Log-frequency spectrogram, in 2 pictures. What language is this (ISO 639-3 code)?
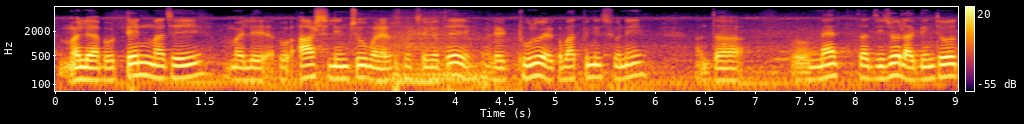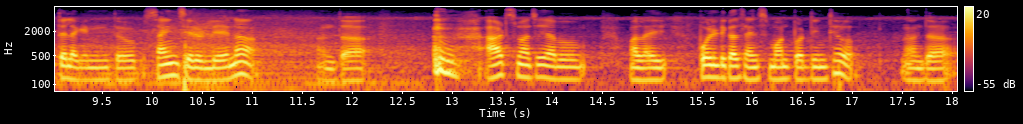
nep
